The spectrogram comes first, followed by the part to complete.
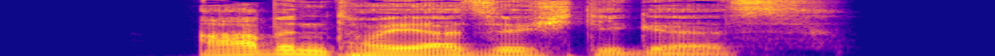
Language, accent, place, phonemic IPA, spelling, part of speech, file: German, Germany, Berlin, /ˈaːbn̩tɔɪ̯ɐˌzʏçtɪɡəs/, abenteuersüchtiges, adjective, De-abenteuersüchtiges.ogg
- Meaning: strong/mixed nominative/accusative neuter singular of abenteuersüchtig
